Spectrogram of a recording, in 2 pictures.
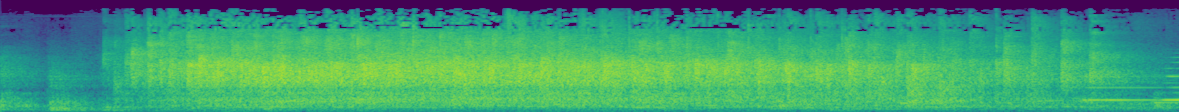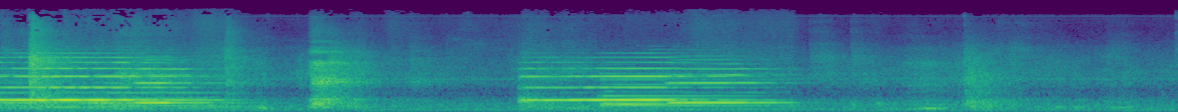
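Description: Audience applauding for about ten seconds, the loudest sound here. Then a clarinet plays two short runs of held notes, tuning before the piece.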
